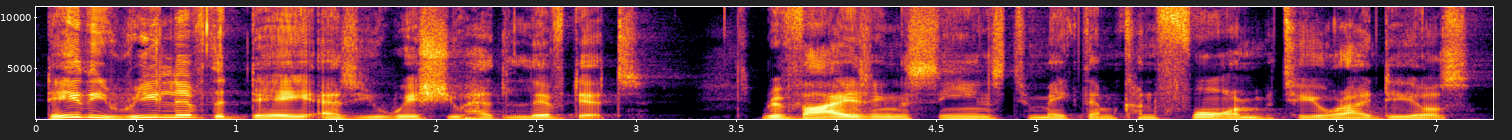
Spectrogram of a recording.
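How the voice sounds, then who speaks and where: A man's voice: mid-range voice, expressive, a little slow, darkish tone. A man narrating a motivational spiritual essay aloud in an earnest, instructive manner.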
